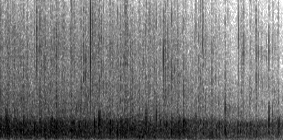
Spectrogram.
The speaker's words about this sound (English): Would you give the Lord a round of applause for his goodness toward us? Thank you, God. Thank you, God. Thank you, God.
